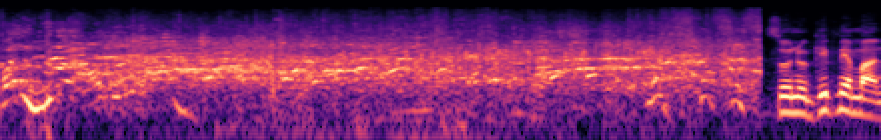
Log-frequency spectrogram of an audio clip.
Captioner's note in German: Gelächter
